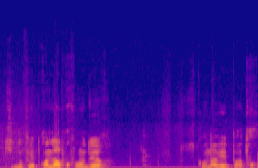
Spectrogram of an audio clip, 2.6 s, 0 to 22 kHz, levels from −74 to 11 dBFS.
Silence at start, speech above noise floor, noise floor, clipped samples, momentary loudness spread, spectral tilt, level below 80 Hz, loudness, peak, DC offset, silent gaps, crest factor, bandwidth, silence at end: 0 s; 25 dB; -44 dBFS; under 0.1%; 13 LU; -5.5 dB/octave; -54 dBFS; -18 LUFS; 0 dBFS; 2%; none; 20 dB; 17 kHz; 0 s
